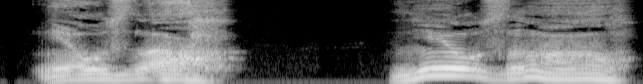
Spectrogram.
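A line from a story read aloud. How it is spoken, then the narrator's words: Mumbling. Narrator (Russian): бормотал он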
